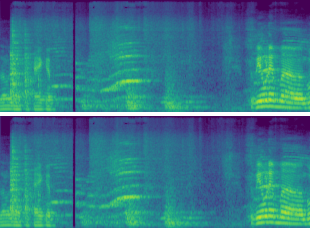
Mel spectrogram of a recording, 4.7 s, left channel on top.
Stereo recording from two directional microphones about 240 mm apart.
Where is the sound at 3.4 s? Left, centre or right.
Centre.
